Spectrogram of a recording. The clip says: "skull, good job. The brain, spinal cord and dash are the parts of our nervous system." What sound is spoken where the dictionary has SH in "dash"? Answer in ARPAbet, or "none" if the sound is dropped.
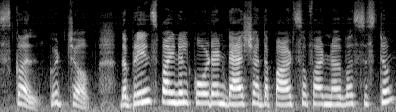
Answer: SH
